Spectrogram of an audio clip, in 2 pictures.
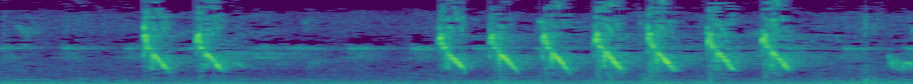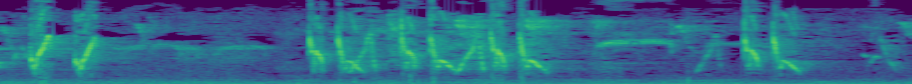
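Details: Sumatran leafbird (ciblek) singing fast to provoke rival birds: dense runs of high, sharply descending chirps, some overlapping in a busy cluster near the end, with quiet low hum beneath.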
